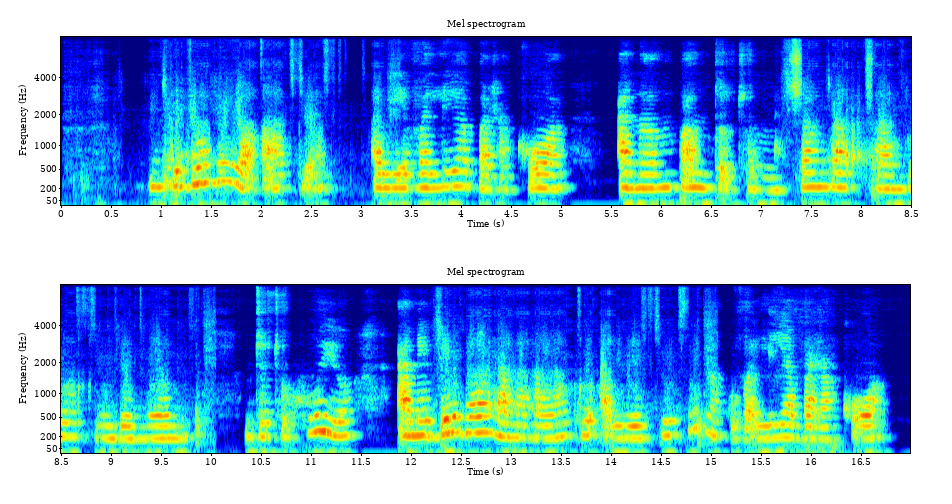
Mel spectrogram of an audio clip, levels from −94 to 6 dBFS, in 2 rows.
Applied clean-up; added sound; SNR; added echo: neural separator model SepFormer DNS4.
